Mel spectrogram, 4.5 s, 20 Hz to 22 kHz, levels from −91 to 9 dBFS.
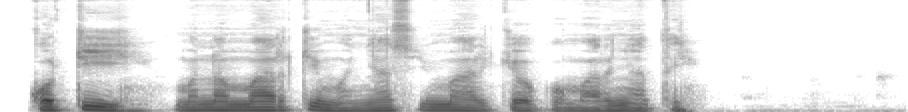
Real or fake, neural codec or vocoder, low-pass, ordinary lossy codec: real; none; none; none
